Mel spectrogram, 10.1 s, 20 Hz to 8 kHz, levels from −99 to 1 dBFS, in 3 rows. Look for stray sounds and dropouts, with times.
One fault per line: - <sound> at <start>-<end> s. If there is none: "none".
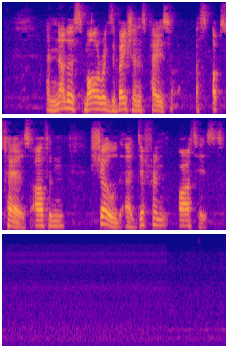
none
